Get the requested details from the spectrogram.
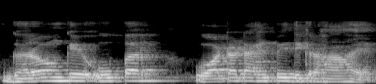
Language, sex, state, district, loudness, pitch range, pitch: Hindi, male, Telangana, Hyderabad, -13 LUFS, 140-165 Hz, 155 Hz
